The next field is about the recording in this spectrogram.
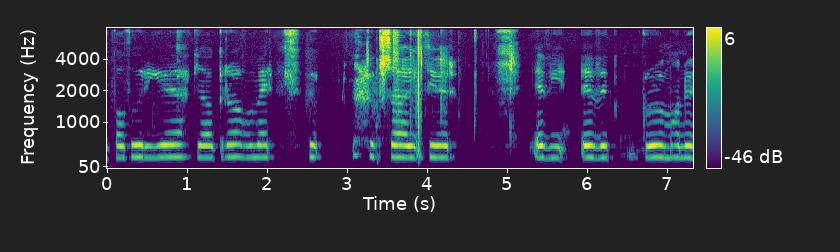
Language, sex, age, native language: Icelandic, female, 50-59, Icelandic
